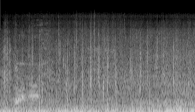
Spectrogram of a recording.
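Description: Footsteps run on dirt.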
